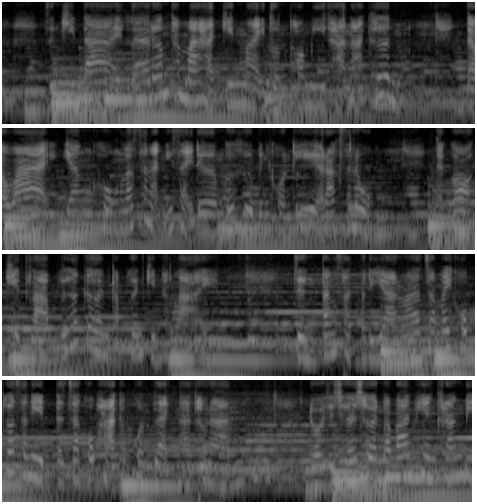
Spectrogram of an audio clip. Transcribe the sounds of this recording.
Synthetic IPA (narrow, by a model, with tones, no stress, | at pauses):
t͡ɕɯ˧ŋkʰi˦˥t̪̚daː˥˩jlɛ˦˥ɾɤː˥˩mt̪ʰa˧mːaː˧ɦaː˩t̪̚ki˧nma˨˩jt͡ɕo˨˩˦npʰɔː˧miː˧t̪ʰaː˩˦na̰˧˥kʰɯ˥˩n | t̪ɛː˨˩waː˥˩ja˧ŋkʰo˧ŋla˦˥k̚sa˧na̰˨˩ni˦˥sa˩˦jdɤː˧mkɔː˥˩kʰɯː˧pe˧nkʰo˧nt̪ʰiː˥˩ɾa˦˥k̚sa˧nu˨˩k̚ | t̪ɛː˨˩kɔː˥˩kʰe˨˩t̪̚la˨˩p̚lɯ˦˥ɐkɤː˧nka˨˩pʰːɯː˥˩ənki˧nt̪ʰa˦˥ŋla̰ː˩˦j | t͡ɕɯ˧ŋt̪a˥˩ŋsa˨˩t̪̚pa˨˩i˧˥jaː˧nwaː˥˩t͡ɕa˨˩ma˥˩jkʰo˦˥pʰːɯ˥˩sa˧ni˨˩t̪ːɛː˨˩t͡ɕa˨˩kʰo˦˥p̚haː˩˦ka˨˩p̚kʰo˧nplɛː˨˩k̚naː˧˥˩t̪ʰːa˥˩wna˦˥n | doː˧jt͡ɕa˨˩t͡ɕʰɯ˥˩ɐt͡ɕʰɤː˧nwaː˥˩baː˥˩npʰi˧əŋkʰɾa˦˥ŋdi˧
